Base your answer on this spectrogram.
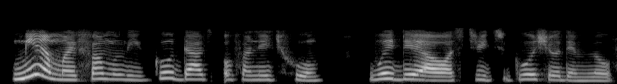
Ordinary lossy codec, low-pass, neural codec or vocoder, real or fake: AAC, 32 kbps; 5.4 kHz; none; real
